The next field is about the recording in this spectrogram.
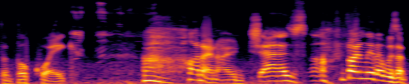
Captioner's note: sighs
